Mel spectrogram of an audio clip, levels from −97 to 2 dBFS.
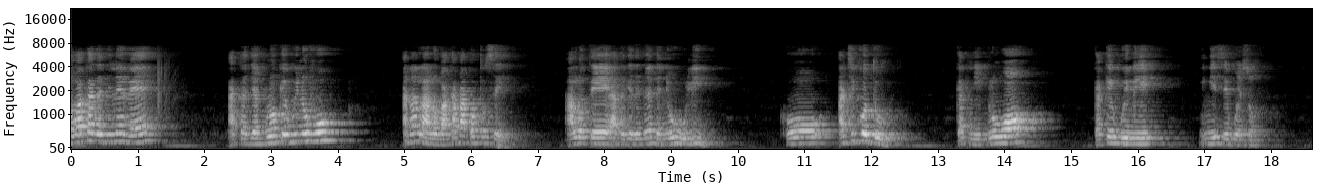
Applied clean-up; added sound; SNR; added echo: none; none; none; reverberation time 0.8 s.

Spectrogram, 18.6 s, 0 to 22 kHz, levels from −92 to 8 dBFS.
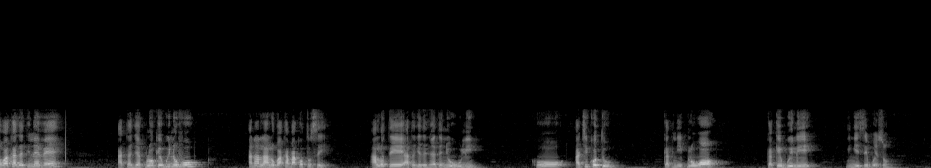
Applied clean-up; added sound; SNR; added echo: none; none; none; none.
